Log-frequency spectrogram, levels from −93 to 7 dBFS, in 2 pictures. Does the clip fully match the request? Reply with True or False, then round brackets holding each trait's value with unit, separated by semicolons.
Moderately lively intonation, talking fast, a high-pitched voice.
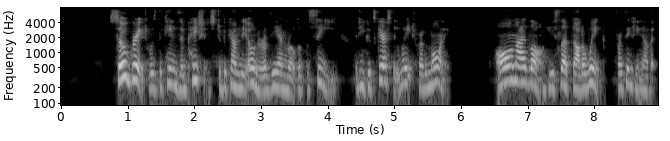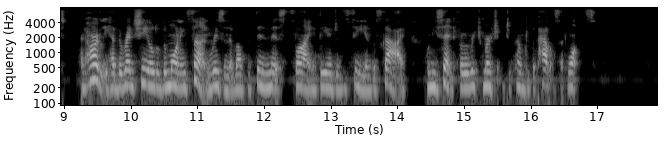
True (4.2 semitones; 250 wpm; 205 Hz)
